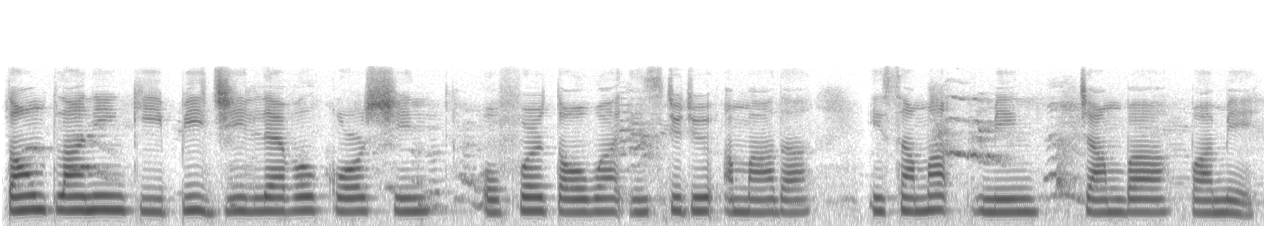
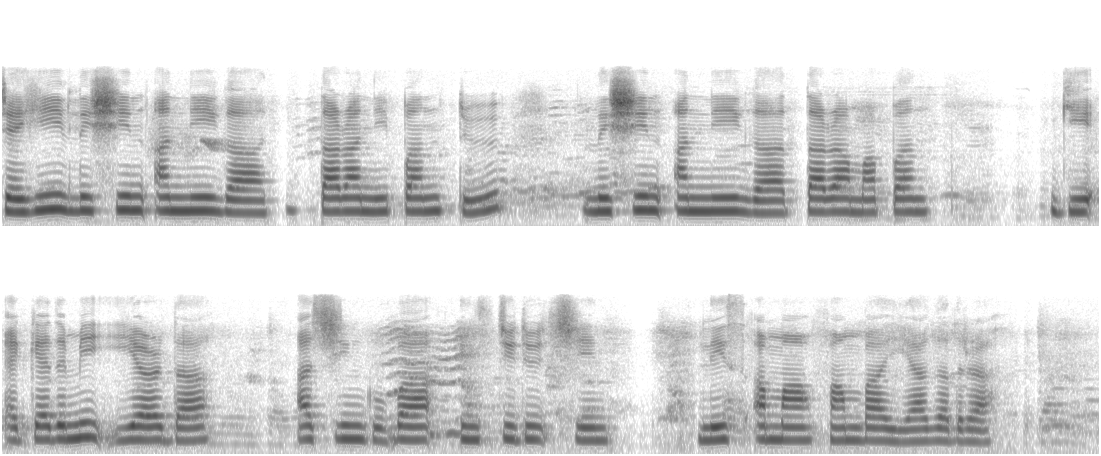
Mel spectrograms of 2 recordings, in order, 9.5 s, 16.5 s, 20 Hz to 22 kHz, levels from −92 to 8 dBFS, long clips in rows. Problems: background conversations at intervals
